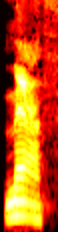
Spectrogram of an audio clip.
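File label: "math.", British English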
